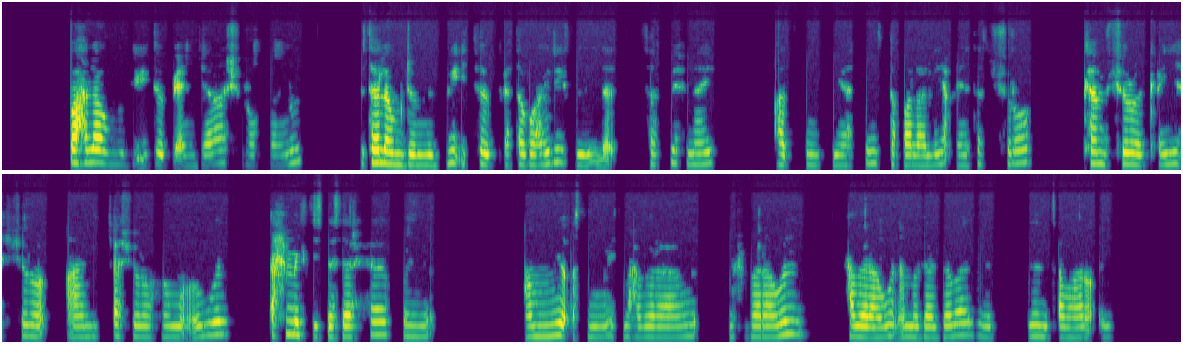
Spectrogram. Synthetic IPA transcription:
b̥ahlawimɨɡiit̪jo̞pʼjaɨnd͡ʒɐɾaʃɨɾo̞kʰo̞jnum | bɨt̪ʰɐlɐmd̪ɐmɨɡ̚biʔit̪ʰjo̞pʼjat̪ʰɐβahilujɪfɨlːɐ̰t̪ʼ | sɐfɨħnaj | ʔat͡sʼɨndjat̪ʰɨnzɨt̪ʰɐfɐlalɐjuʕajnɐt̪ʰat̪ʃɪɾo̞ | kʰɐmʃɪɾo̞kʼɐjːɪħʃɾoʔalɨt͡ʃʼːaʃɨɾoxɐmṵʔṵwʊn | ʔaħmɨlt̪ʰizɨt̪ʰɐsɐɾħɐkʰoj | ʔamjɛʔʼsɨnt̪a | maħbɐɾawɨn | aħaβɐɾawʊnʔa̰βmɐɡazɐβaz | zɨnt͡sʼɐβaɾo̰ʔɨjːu

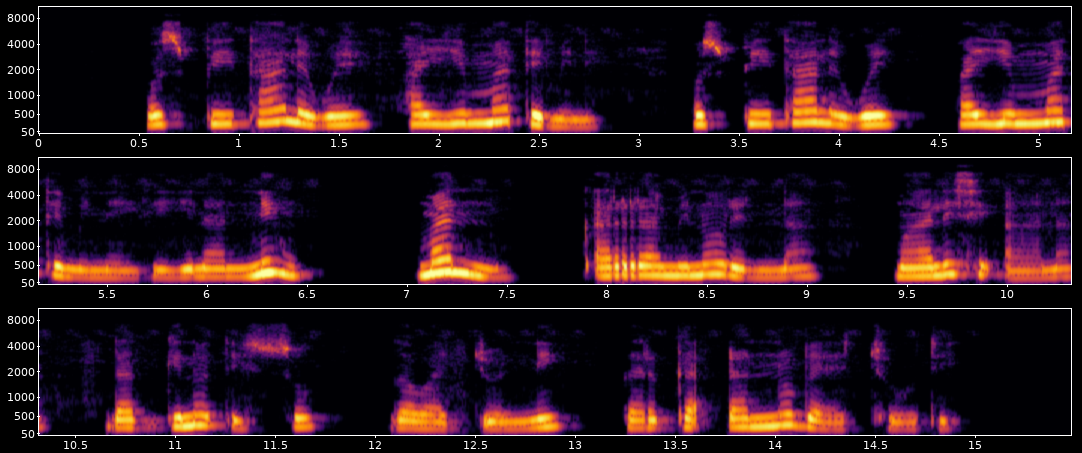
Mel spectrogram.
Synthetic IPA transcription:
hɔspɪt̪aːlɛwɛjfɐjːɪmːɐt̪ɛmɪnɛ | hɔspɪt̪aːlɛwɛj | fɐjːɪmːɐt̪ɛmɪnɛjt̪ɪjɪnɐnːɪm | mɐnːʊ | kʼɐrːɐmɪnɔɾɛnːɐ | maːlɪsɪʔaːnɐ | d̪ɐɡːɪnɔt̪ʼɪsːɔ | ɡɐwɐd͡ʒːɔnːɪ | ɡ̥ɐɾɡɐɗɐnːɔbɛjɐt͡ʃːoːt̪ɪ

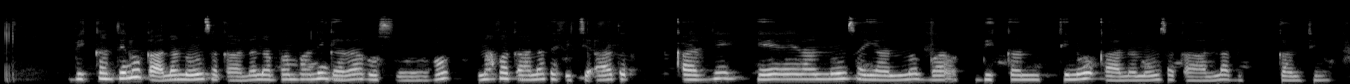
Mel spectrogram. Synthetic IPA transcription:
bɪkːɐnt̪ɪnɔkʼaːlːɐnoːnsɐkʼaːlːɐnɐbːɐmbɐnɪɡɐɾaɾɔsoːɾɔ | nɐfɐkʼaːlɐt̪ɛfɪt͡ʃːɛʔaːt̪ɔ | kʼɐrːɪheːɾɐnːoːnsɐjɐnːɔbbɪkːɐnt̪ːɪnokʼaːlːɐnoːnsɐkʼaːlːɐbɪ | kːɐnt̪ɪnɔ

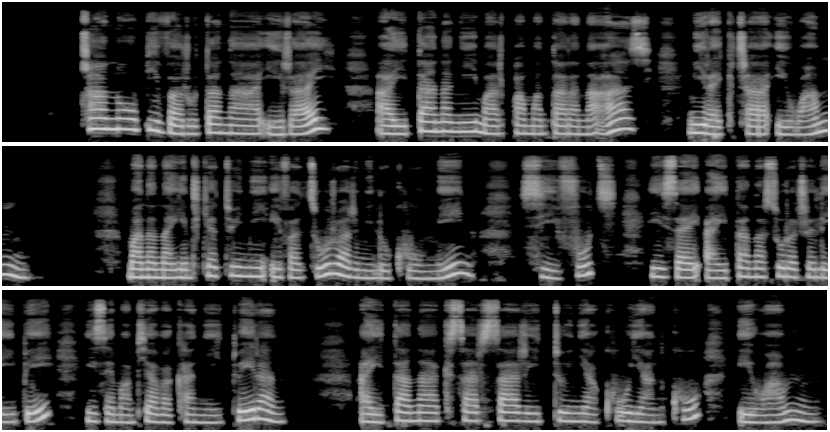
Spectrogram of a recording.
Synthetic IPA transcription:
ʈ͡ʂanupivaɾut̪anaiɾaj | ait̪ananimaɾupamant̪aɾanaazi̥miɾajki̥ʈ͡ʂəewamini | mananaeɳɖ͡ʐi̥kʲat̪uniʔefad͡zuɾuaɾimilukʰumenə̥sifut͡si̥izajʔait̪anəsuɾaʈ͡ʂəleib̥eizajmampjavakʰənit̪weɾanə̥ | ait̪anəki̥saɾisaɾit̪uniakʰuianikʰuewamini̥

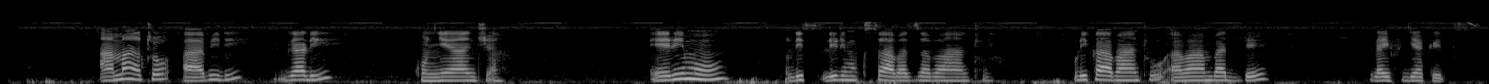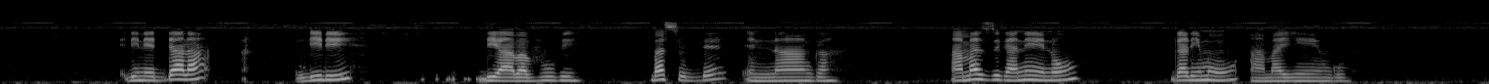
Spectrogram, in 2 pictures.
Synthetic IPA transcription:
amaːto̞aβiɾi | ɡali | kuɲːaːɲɟa | e̞ɾimu | lilimuku̥saːβazaβaːntʰu | kulikaːβaːntʰuaβaːmbadːe̞ | laifɟakets | line̞dːala | dili | ljaβavuβi | βasudːe̞ːnːaːŋɡa | mazːiɡane̞ːno̞ | ɡalimuamajiːŋɡu

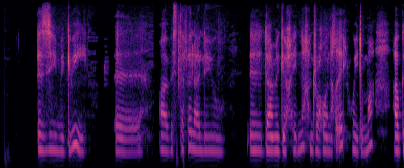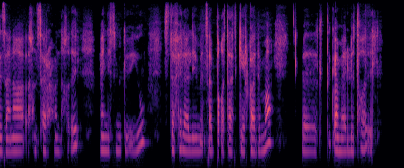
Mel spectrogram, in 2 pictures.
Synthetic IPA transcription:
ʔɨzimɨɡβi | ʔaβz̥ɨt̪ʰɐfɐlalɐju | d̪amɨɡβixɐjd̪nakʰɨnɾɐxonɨxɨʔɨlwɔjd̪ɨmːaʔaβɡɐzanakʰɨnsɐɾħonɨxɨʔɨlʔajnɐt̪mɨɡβiʔɨjːuz̥ɨt̪ʰɐfɐlalɐjumɐt͡sʼɐbːɨχʼɨt̪ʰat̪ɡeɾkʰad̪ɨmːa | kʰɨ̥t̪ʼːɨkʼːɐmɐlːut̪ʰɨ̥xɨʔɨl

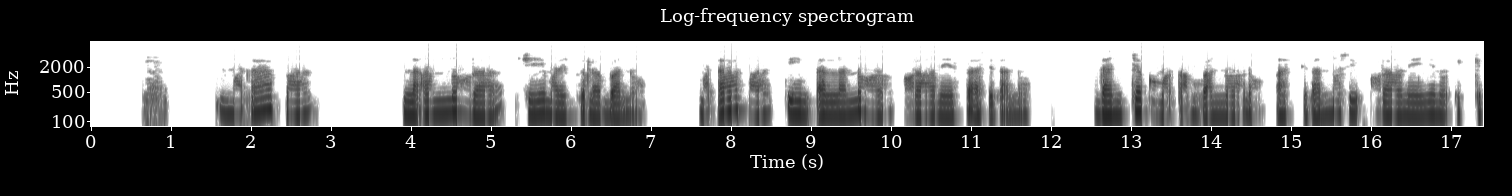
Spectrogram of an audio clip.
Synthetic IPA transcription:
mɐtʼaːfɐ | lɐ̰ʔɐnːɔhʊɾaː | d͡ʒeːmɐɾɪt͡ʃːɔlɐbːɐnːɔ̰ | mɐtʼaːfɐt̪ʼiːnt̪ʼɐlːɐnːɔwahɔɾaːme̞ːsːɐ̰ɐ̰sːɪt̪ɐ̰nːɔ | d̪ɐnt͡ʃːɐɡʊmɐ̰ʔɐ̰bːɐnːɔwɐnɔ̰ | ɐsːɪt̪ɐnːɔsɪkɔɾaːme̞ːjɛnɔɪkːɪ

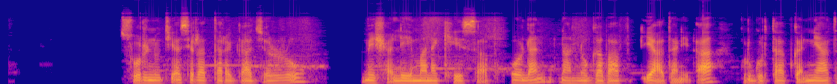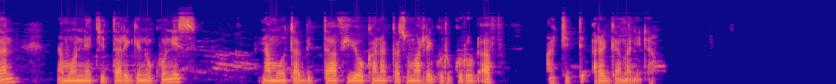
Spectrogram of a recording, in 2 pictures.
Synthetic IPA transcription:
sʊɾɪnʊt̪iːʔɐsɪrːɐt̪ːɪɐɾɡa̰ːd͡ʒɪrːu | meːʃa̰ːle̞ːmɐnɐkʰe̞ːsːa̰ːfɔlɐnːaːnːo̞ːɡɐbaːfᶑɪja̰ːt̪ɐ̰nɪ̰ᶑɐɡ̥ʊɾɡʊɾt̪aːfkɐ̰nnɪjaːt̪ɐnː | ɐ̰mo̞ːnːɪɐt͡ʃːɪt̪ːɪɐɾɡɪnʊkʊnɪs | nɐmo̞ːt̪ɐ̰bɪt̪ːaːfjo̞ːkaːnɐkːɐsʊmɐrːɛ̰ɡʊɾɡʊɾuːᶑa̰ːf | ʔɐt͡ʃːɪt̪ːɪʔɐɾɡɐ̰mɐ̰nɪ̰ᶑɐ̥

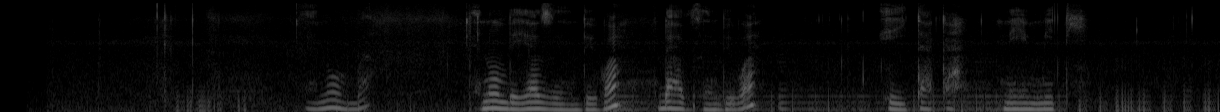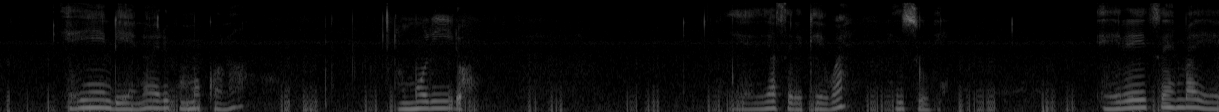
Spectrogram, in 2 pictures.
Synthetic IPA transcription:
enuːmba | enuːmbejaziːmbiβwadaziːmbiβwa | eitakane̞miti̥ | ejiːndie̞no̞eɾikumuko̞no̞ | omuliɾo̞ | jaseɾekeβwaisuβi | e̞ɾeseːmbaje

